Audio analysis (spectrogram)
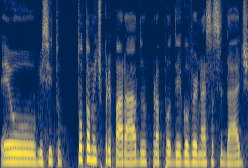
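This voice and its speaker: The recording is very clean, with a silent background and a dry, close sound with no echo. A man speaks fairly quickly at a fairly high pitch. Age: 30s. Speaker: mayoral candidate. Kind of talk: political interview. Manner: formal.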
